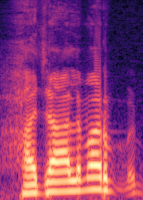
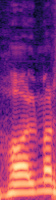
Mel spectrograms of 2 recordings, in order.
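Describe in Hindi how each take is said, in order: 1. J की ध्वनि H के बाद उच्चारित होती है। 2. J की ध्वनि पूरी तरह छोड़ दी जाती है। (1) "हजालमर पढ़ा जाएगा" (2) "लेकिन हॉलमर सचाट इसको बोला जाता है। ये जे साइलेंट है"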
